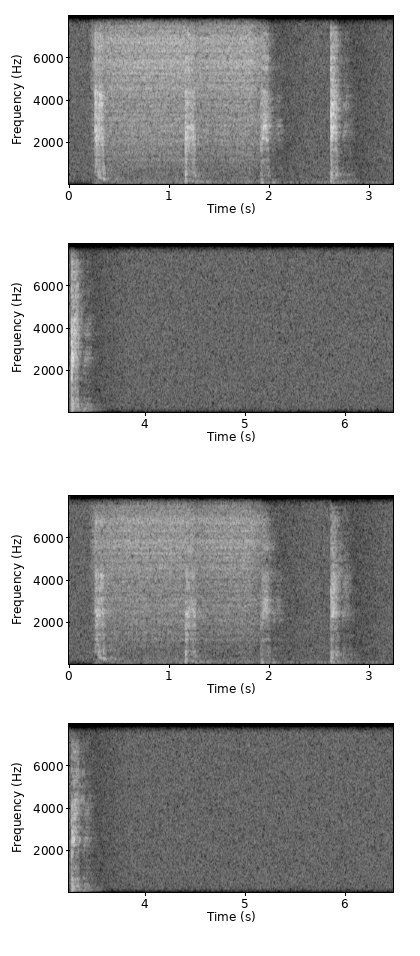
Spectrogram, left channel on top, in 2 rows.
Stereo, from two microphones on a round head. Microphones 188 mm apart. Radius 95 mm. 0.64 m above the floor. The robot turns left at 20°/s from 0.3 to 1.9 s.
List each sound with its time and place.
0.2 s tape being pulled: 75° left (ahead or behind), 2 m; by 3.4 s 50° left (ahead or behind), 2 m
